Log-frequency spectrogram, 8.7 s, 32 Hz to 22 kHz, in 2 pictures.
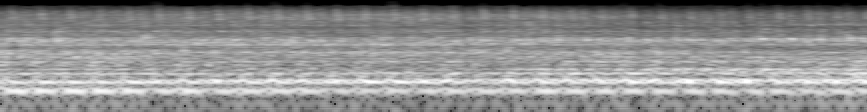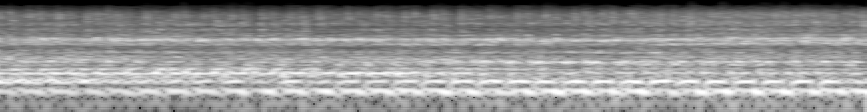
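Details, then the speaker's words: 1963 Chevy 1-ton flatbed truck idling; deep, even V8 lope with steady low rumble, no knocks or misses. Good running truck that needs a tune-up. "but it runs. It's a good running truck. Needs a good tune-up, but he's idling now."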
